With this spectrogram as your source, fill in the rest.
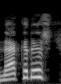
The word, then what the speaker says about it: Natchitoches: have Nicole Connell back on the show from neades and go to neades docomo c h s and I think I pronounced that right did I do it okay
